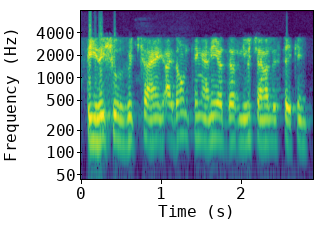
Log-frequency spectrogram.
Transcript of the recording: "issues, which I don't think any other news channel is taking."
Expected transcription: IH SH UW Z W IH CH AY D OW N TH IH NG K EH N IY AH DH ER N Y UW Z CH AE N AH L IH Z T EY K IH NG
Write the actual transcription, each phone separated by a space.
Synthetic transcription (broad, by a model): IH SH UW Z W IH CH AY D OW N T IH NG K EH N IY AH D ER N Y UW CH AE N AH L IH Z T EY K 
